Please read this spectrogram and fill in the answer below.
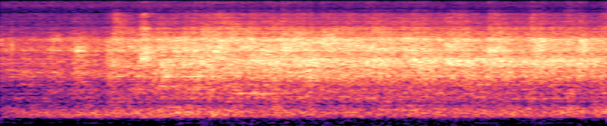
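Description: Audience applauding, a dense steady clapping that swells about a second in and holds.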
